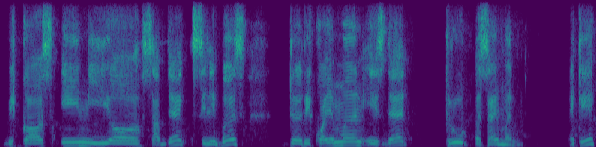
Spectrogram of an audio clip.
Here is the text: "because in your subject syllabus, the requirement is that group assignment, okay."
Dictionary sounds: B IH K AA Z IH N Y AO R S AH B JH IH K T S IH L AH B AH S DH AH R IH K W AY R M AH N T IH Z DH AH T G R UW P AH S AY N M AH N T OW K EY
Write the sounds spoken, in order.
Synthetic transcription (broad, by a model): B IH K AA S IH N Y AO S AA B JH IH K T S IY L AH B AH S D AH R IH K W AY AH M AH N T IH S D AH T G R UW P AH S AY N M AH N OW K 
